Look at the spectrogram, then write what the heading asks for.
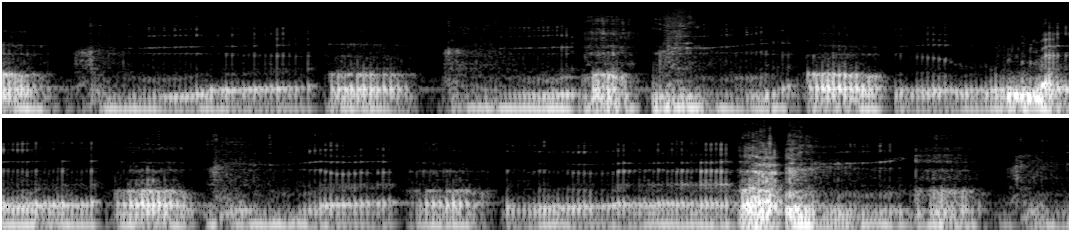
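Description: Lions roaring and growling in a string of separate calls, each a second or two long, several starting or stopping abruptly.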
